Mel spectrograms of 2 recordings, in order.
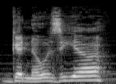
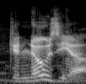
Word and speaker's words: Gnosia: nausea like you're sick it's you know it's it's got a g in front of it it's like pronounced like gnostic nausea among us yeah they they said gnosia oh my god yeah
